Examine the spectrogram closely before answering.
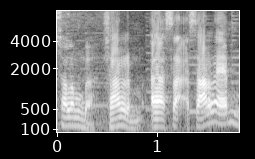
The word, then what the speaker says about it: Salemba: Salemba atau Salemba? Salem, saya bacanya Salemba karena itu kan selam.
